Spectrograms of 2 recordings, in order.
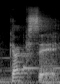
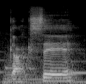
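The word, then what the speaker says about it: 学生: He said, for example, the words gakusei, you cannot pronounce it like gakusei. It's not supposed to go down, it's supposed to stay in one line. So gakusei.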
